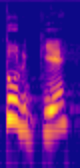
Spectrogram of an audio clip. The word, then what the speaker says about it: Türkiye: tendrá en cuenta que el topónimo Turquie, que se debe pronunciar así como escuchó, Turquie, encontrará lo siguiente, ahí lo vemos en la gráfica.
